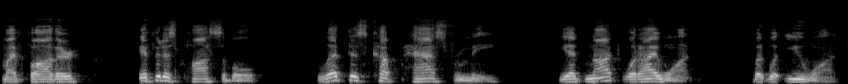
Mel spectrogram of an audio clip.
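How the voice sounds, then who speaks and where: A man's voice: mid-range voice, very animated, slow, a little mellow. A man giving a dramatic reading of scripture as a church reader, on a slightly dull recording.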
